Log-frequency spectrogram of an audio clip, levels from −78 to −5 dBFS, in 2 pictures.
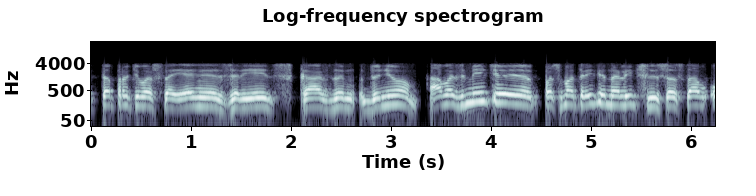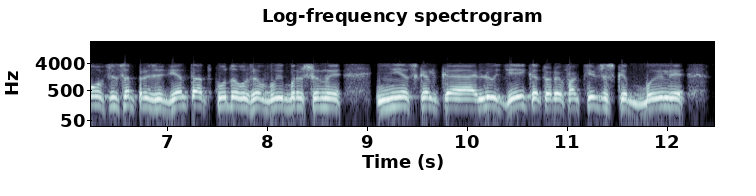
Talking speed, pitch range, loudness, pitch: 105 wpm, 135-160 Hz, -18 LUFS, 150 Hz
